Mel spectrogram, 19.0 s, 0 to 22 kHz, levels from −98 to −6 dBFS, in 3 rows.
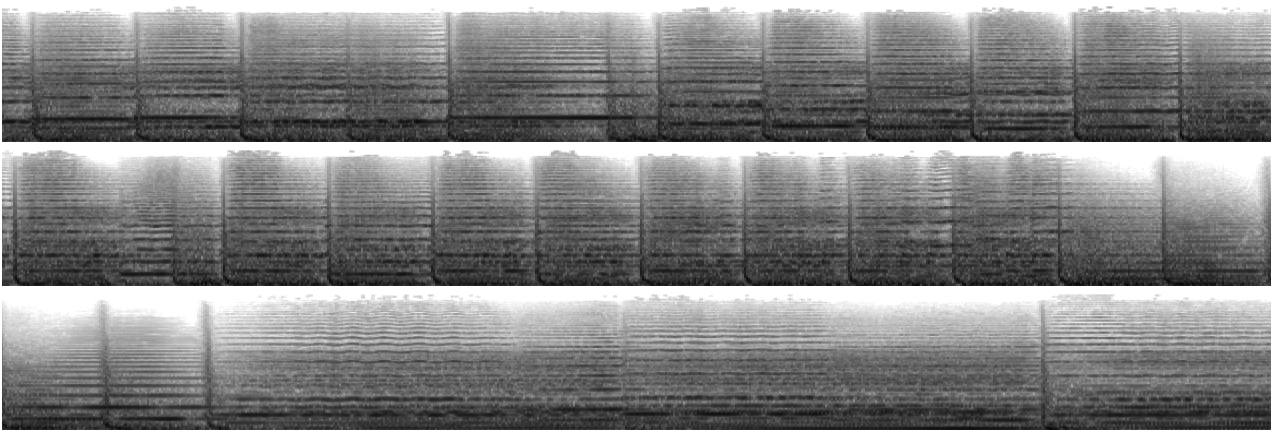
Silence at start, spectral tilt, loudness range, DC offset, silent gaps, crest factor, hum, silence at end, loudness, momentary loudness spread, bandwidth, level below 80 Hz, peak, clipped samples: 0 s; -5.5 dB/octave; 3 LU; under 0.1%; none; 12 dB; none; 0 s; -16 LUFS; 4 LU; 15 kHz; -22 dBFS; -2 dBFS; under 0.1%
